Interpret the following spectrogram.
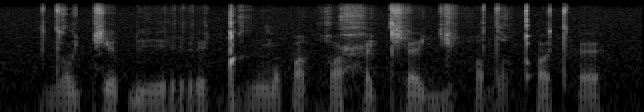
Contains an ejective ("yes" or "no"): yes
